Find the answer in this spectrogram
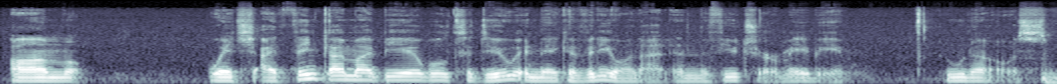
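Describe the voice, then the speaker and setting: A man talking through a how-to video in a loose, hesitant way, full of fillers and small corrections. His voice is mellow and dark, at an ordinary middle pitch. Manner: rambling, hesitant, many fillers, corrects himself. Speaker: self-published author giving a tutorial. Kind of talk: casual unscripted tutorial.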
